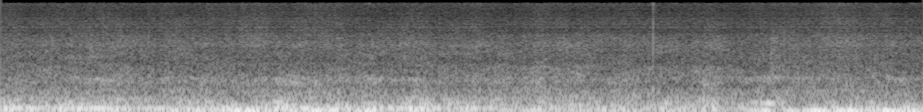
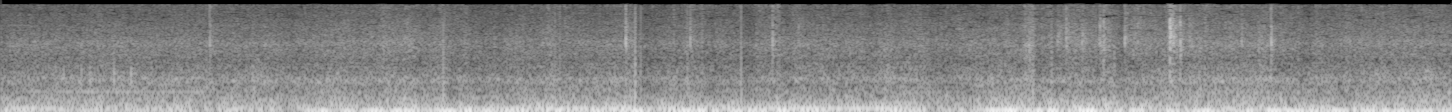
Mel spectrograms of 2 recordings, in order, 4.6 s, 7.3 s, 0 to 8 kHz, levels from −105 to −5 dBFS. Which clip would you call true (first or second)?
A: second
